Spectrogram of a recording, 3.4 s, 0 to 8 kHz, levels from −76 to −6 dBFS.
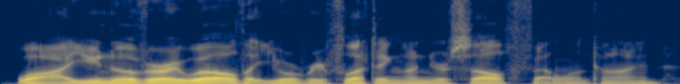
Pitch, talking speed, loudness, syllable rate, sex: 90 Hz, 210 wpm, -16 LUFS, 6.2 syllables/s, male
